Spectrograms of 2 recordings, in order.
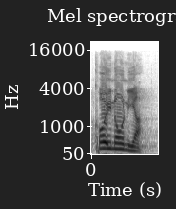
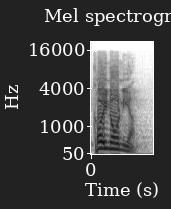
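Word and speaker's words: koinonia: இந்த க்ரீக் வார்த்தை வந்து கோயினோனியா இங்கிலீஷ்காரங்க வந்து கோயினோனியா அப்படின்வாங்க தமிழில் நம்ம படிக்கும்போது இது க்ரீக் வார்த்தையை நம்ம எப்படி ப்ரொனவுன்ஸ் பண்ணுறோம் கோயினோனியா கேஓஐ என்ஓ என்ஐஏ கோயினோனியா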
